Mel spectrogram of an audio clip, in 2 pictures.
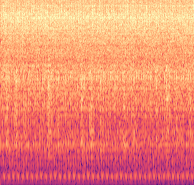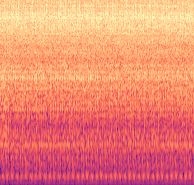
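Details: Minnie-type traction engine test-run on compressed air: steady chuff about ninety beats a minute over constant hiss; air leaking near the cylinder and regulator not closing fully.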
